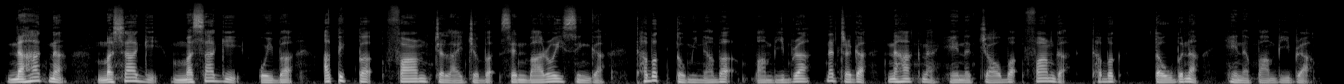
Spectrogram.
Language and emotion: Manipuri, neutral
